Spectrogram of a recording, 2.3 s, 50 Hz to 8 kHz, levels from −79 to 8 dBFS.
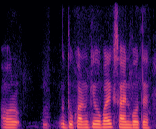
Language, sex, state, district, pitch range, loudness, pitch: Hindi, male, Tripura, West Tripura, 175-195 Hz, -19 LUFS, 185 Hz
